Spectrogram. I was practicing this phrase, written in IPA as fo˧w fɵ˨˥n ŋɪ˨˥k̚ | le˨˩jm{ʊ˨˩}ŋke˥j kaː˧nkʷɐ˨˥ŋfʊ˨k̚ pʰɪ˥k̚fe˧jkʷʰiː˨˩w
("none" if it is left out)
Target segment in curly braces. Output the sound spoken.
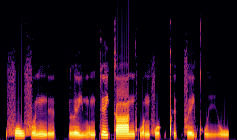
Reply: ʊ˨˩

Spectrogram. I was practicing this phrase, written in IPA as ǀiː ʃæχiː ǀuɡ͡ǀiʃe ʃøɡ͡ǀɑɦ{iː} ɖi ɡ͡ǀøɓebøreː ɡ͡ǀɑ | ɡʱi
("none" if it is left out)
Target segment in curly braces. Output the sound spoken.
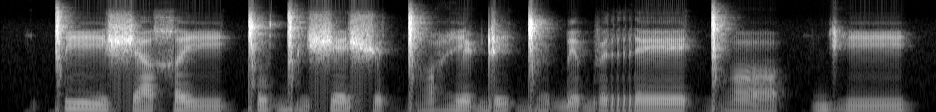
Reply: i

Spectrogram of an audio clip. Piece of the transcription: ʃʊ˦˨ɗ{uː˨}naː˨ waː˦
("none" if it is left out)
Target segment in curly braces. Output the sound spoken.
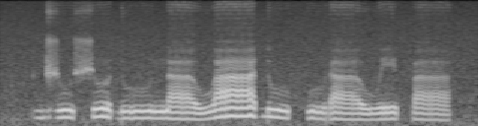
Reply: uː˨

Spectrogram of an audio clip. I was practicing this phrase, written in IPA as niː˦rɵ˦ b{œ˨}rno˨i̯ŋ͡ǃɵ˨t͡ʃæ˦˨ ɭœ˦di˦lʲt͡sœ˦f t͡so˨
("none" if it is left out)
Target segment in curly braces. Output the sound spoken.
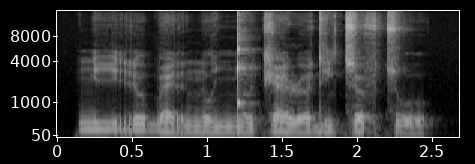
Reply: æ˨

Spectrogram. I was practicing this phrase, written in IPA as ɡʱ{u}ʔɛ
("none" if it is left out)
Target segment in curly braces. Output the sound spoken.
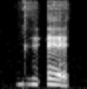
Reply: y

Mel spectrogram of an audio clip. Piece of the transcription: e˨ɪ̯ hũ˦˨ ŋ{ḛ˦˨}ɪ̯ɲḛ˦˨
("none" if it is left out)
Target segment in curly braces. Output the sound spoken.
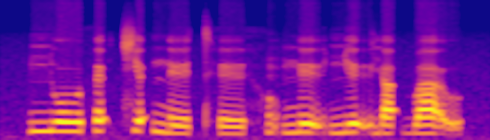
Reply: ḛ˦˨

